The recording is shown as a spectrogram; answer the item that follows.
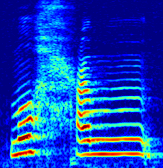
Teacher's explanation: میم پر غنّہ کریں گے تشدید رہنے کی وجہ سے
